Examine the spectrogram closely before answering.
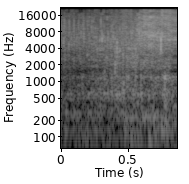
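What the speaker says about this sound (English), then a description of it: "So I add just about a cup of water so those potatoes can cook" Water poured into a hot pot of cooking potatoes, a steady broadband sizzle that holds even and close, swelling slightly toward the end, with no voices.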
